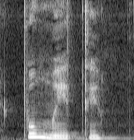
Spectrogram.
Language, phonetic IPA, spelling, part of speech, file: Ukrainian, [pɔˈmɪte], помити, verb, Uk-помити.ogg
- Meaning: to wash (clean with water)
